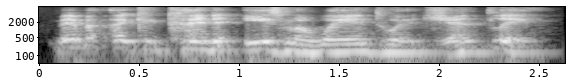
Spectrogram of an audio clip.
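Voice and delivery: hammed-up Scottish voice, reluctant; Scottish accent. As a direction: protest in a put-on Scottish accent. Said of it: "I do have to do Scottish accents".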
